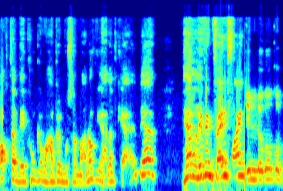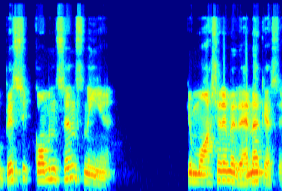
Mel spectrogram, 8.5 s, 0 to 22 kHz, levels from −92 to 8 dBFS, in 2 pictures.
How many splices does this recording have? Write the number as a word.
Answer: one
